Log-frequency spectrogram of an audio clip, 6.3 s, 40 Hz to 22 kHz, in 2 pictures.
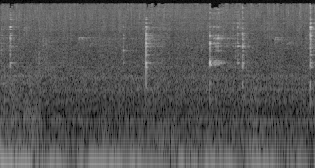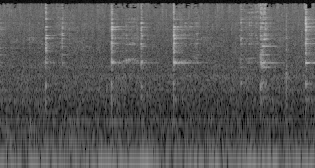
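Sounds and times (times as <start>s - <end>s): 
faint steady sizzle from a pan: 0.0s - 6.3s
knife scraping chilis from plate into pan: 1.4s - 6.3s.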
